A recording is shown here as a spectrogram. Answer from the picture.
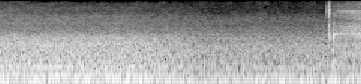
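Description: Steady outdoor street ambience: an even, low background noise with no distinct events.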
